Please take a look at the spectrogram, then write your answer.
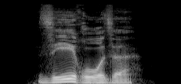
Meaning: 1. water lily (plant of the genus Nymphaea) 2. sea anemone
- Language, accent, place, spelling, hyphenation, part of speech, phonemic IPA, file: German, Germany, Berlin, Seerose, See‧ro‧se, noun, /ˈzeːˌʁoːzə/, De-Seerose.ogg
